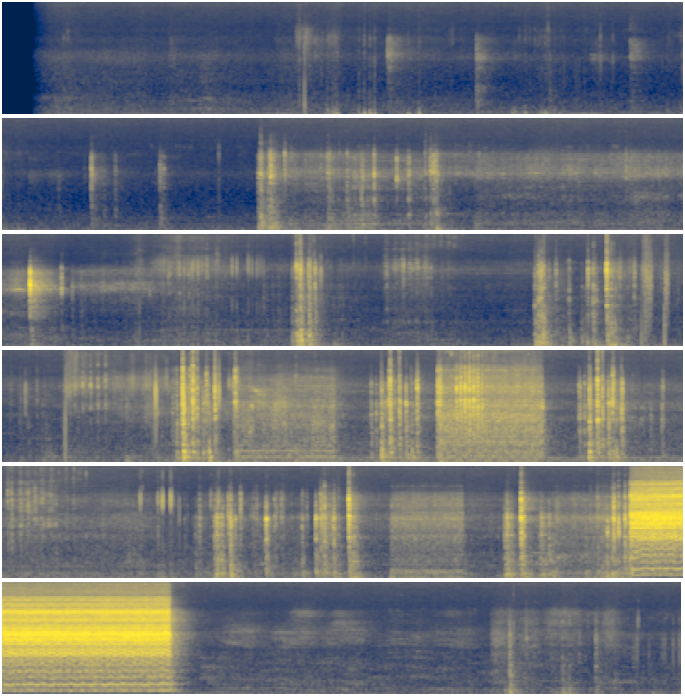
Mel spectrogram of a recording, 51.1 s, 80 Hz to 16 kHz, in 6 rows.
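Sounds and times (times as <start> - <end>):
printer motor whirring: 27.8 - 33.4, 38.8 - 39.9, 41.2 - 44.9
loud steady buzz: 41.8 - 45.0.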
